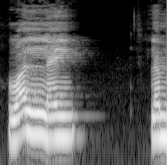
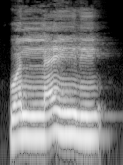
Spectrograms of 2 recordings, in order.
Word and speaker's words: والليل: বাম পাশে জজম ওয়ালা ইয়া লিনের হরফ তাড়াতাড়ি পড়তে হবে ওয়াল্লাইলি ইদা মধ্যে তাবাই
